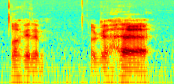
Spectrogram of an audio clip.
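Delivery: usual speaking voice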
